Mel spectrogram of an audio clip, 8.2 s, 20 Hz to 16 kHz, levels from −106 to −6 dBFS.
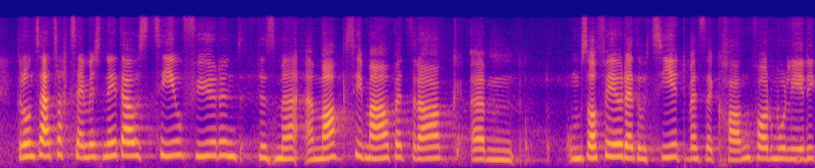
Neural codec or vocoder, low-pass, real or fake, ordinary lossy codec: codec, 24 kHz, 0.9 kbps, DualCodec; 10.8 kHz; fake; AAC, 96 kbps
